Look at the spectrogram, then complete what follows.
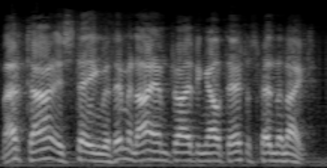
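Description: Man playing a worried earnest doctor in an old radio show, raspy voice, formal, muffled sound. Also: fairly high pitch, fairly even intonation, fast, natural voice. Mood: grave, explaining. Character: earnest threatened male doctor, former prisoner. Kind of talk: 1940s radio drama acting. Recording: dull old radio recording.

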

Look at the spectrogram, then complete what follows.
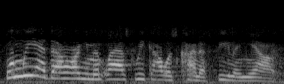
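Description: A man's voice: very high-pitched, very animated, quick pace. A young man playing an eager, cocky teenage son in a 1940s radio sitcom. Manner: eager, earnest, boyish. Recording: dull, hissy old radio recording.

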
